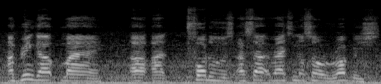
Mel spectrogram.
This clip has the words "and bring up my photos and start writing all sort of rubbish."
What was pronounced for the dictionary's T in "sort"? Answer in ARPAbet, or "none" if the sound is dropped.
none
